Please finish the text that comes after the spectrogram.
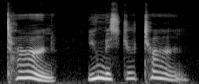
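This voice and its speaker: A woman voicing a fussy, bossy older mother who nags and argues indignantly, in a whispery, gravelly storytelling voice. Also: medium pitch, darkish tone, no room sound, heavily acted. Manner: nagging, indignant, quick to argue.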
